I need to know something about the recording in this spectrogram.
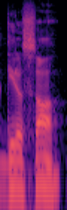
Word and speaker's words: Gilson: But the Haitian pronunciation of my name is Gilson.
